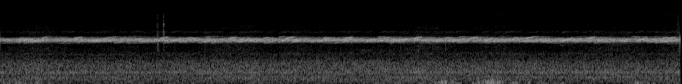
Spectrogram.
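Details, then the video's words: Spring peepers in loud chorus at Swatara State Park, their high piping notes merging into one shrill, unbroken ringing. "Spring Peepers"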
